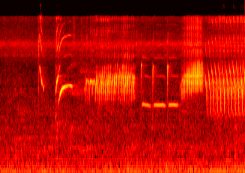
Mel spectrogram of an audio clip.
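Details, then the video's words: Singing canary, played to stimulate other canaries into song: a few upswept whistles, then a long buzzy trill, a series of clear flat piping notes, and a final rapid rattling trill. "Burung kenari gacor,,, paling jitu untuk pancingan kenari supaya bunyi dan cepat gacor"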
